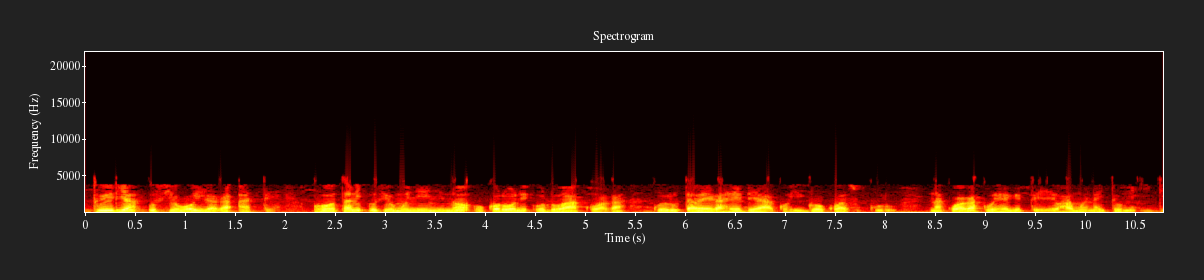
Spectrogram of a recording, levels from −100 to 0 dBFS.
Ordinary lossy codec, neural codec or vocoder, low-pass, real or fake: AAC, 16 kbps; none; 14.4 kHz; real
